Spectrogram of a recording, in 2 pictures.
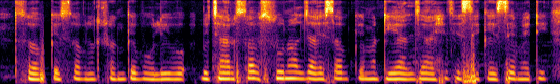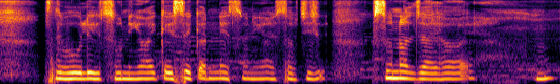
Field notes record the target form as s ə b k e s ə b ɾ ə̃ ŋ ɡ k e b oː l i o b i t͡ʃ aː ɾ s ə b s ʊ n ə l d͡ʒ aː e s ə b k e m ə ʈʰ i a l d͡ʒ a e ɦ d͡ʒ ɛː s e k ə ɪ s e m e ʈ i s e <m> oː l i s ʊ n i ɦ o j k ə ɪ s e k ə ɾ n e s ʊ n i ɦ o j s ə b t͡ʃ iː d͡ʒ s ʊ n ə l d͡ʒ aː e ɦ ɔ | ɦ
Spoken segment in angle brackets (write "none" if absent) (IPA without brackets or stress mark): b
